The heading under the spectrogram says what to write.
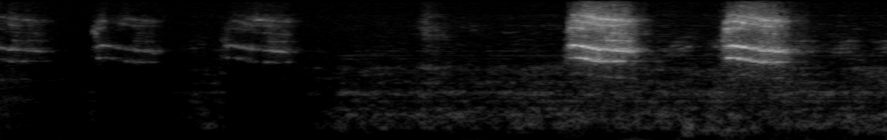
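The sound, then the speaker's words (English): A few short, high bird calls come first, then two louder, brighter chirps ring out over a low, busy rumble of outdoor background noise. “I hear birds.”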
